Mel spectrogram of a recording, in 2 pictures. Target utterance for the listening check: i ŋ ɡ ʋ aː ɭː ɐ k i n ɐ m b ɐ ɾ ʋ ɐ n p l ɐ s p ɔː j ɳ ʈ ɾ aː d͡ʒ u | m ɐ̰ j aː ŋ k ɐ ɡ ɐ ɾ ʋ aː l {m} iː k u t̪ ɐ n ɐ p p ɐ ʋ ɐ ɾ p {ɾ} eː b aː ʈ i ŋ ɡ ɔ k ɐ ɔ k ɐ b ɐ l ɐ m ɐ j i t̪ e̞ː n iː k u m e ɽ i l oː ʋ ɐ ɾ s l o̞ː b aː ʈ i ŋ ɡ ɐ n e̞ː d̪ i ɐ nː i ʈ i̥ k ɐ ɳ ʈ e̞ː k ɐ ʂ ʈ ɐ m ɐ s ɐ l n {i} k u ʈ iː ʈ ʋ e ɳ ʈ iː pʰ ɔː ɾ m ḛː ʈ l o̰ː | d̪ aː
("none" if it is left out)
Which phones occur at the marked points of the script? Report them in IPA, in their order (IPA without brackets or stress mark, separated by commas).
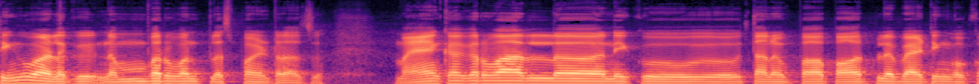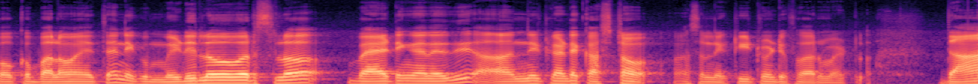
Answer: n, l, iː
